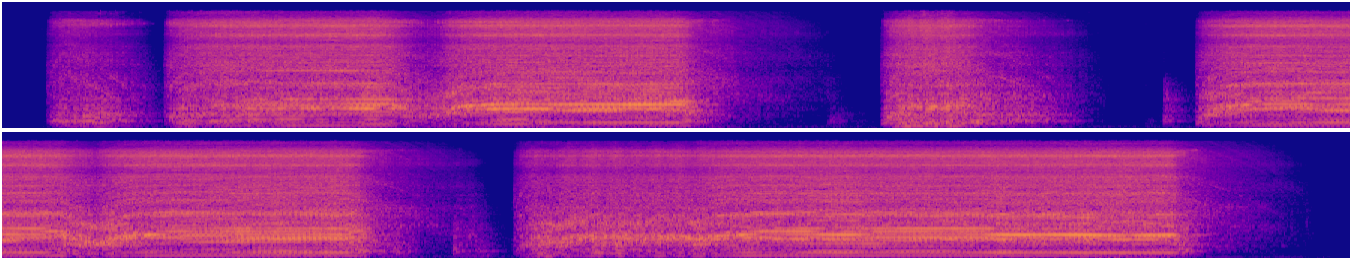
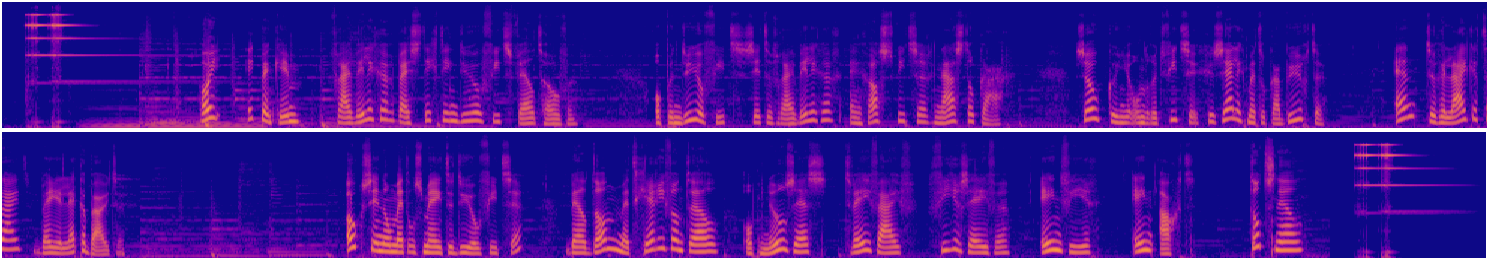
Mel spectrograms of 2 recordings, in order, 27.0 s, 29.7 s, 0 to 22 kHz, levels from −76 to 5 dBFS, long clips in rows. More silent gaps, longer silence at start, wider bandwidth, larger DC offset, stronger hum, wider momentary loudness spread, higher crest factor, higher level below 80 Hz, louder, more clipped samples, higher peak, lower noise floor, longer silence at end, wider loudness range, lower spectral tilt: neither; first, 0.45 s vs 0.2 s; second, 16.5 kHz vs 19.5 kHz; neither; neither; about the same, 15 LU vs 16 LU; about the same, 16 dB vs 20 dB; about the same, -54 dBFS vs -52 dBFS; first, -16 LUFS vs -25 LUFS; neither; about the same, -4 dBFS vs -6 dBFS; first, -70 dBFS vs -62 dBFS; first, 1 s vs 0.5 s; about the same, 7 LU vs 6 LU; second, 0 dB/octave vs -3.5 dB/octave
